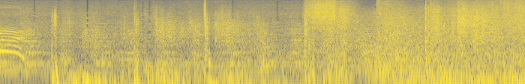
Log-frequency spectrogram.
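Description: Cartoon sound effects: a short vocal cry at the very start, then a deep, loud rumbling with repeated thuds and booms. A rushing noise joins about three seconds in, over background music.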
